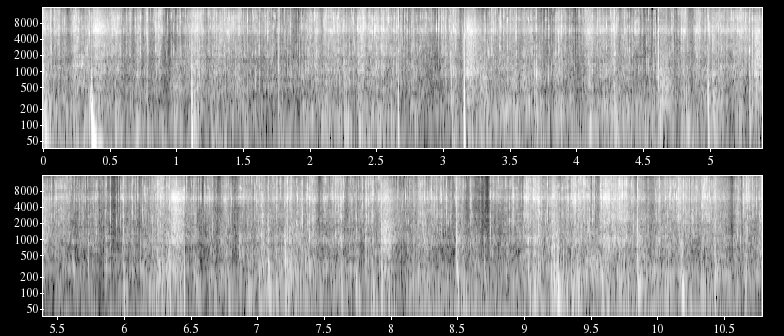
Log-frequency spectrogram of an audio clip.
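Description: A clear plastic bubble wrap sheet is pinched between thumb and fingers with long red nails, popping its bubbles. The sharp, bright pops come one after another over a steady crinkling of the film, and nearly all the sound sits high with almost no low end.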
